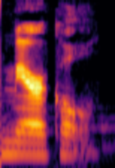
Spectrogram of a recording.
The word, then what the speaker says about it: MRKL: In May 2022, AI21 Labs published an architecture called MRKL, spelled M R KL, and pronounced on purpose, exactly like the word miracle.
